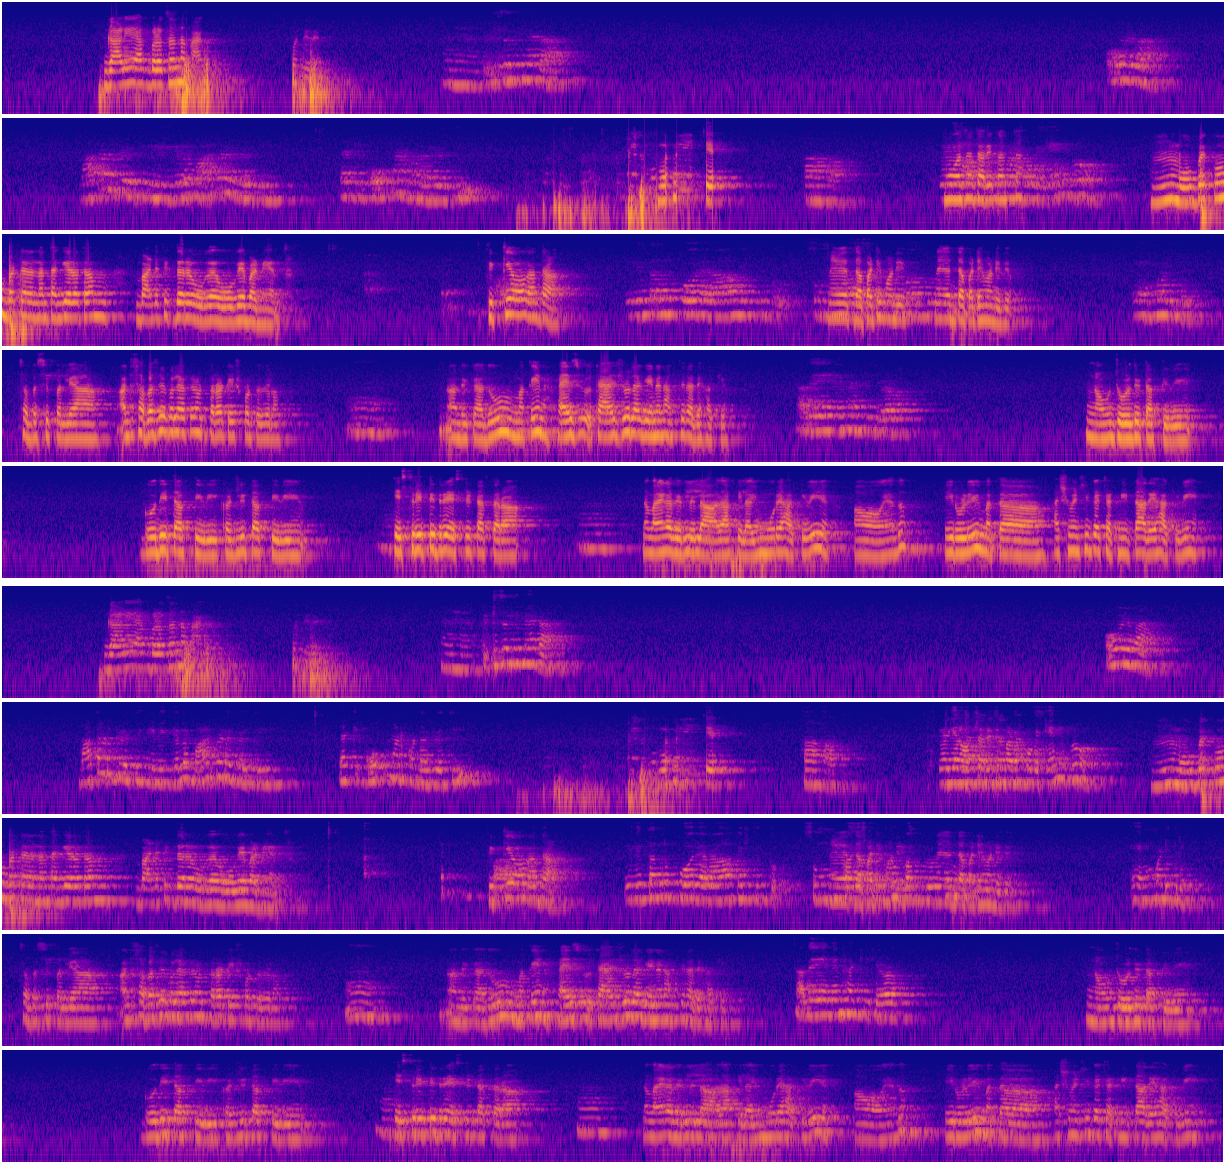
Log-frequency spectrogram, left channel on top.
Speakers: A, on the left; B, on the right.
A: ಗಾಳಿ ಯಾಕ್ ಬರುತ್ತಂದ ನಮ್ ಬಂದಿದೆ.
B: ಹ್ಮ್ ಹ್ಮ್ ಇಟ್ಟು ಜಲ್ದಿ ಮ್ಯಗ. ಓಯವ. ಮಾತಾಡು ಗೆಳ್ತಿ ನೀನ್ ಹಿಂಗೆಲ್ಲಾ ಮಾಡ್ಬೇಡ ಗೆಳ್ತಿ ಯಾಕೆ ಕೋಪ ಮಾಡ್ಕೊಂಡಾಗಿಳತಿ.
A: <unintelligible>
B: ಹಾ ಹಾ ಇವಾಗ್
A: ಮೂವತ್ತನೇ
B: ಏನ್ ಆಪ್ಷನ್
A: ತಾರೀಕು
B: ಎಂಟ್ರಿ
A: ಅಂತ
B: ಮಾಡಕ್ ಹೋಗಬೇಕೇನಿಬ್ರು.
A: ಹ್ಮ್ ಹೋಗ್ಬೇಕು ಬಟ್ ನನ್ ತಂಗಿ ಏಳತಾಳ್ ಬಾಂಡೆ ತಿಕ್ದರೆ ಹೋಗೆ ಹೋಗೇ ಬನ್ನಿ ಅಂತ.
B: <unintelligible>
A: ತಿಕ್ಕಿ
B: ಪಾಪ್
A: ಹೋಗಂತಾಳ.
B: ಹುಡ್ಗಿ ಇಲ್ಲಿತ್ತಂದ್ರ ಪೋರ್ ಏರಾಮ್ ಇರ್ತಿತ್ತು. ಸುಮ್
A: ನಾ ಇವತ್
B: ಕಾಲೇಜ್ಗೆ
A: ದಪಾಟಿ
B: ಹೋಗುದು
A: ಮಾಡಿ
B: ಬಂದ್ ಬಿಡುದು
A: ನಾ ಇವತ್ ದಪಾಟಿ ಮಾಡಿದೀವಿ
B: ಹೆಂಗ್ ಮಾಡಿದ್
A: ಸಬ್ಬಸಿ ಪಲ್ಯ ಅದ್ ಸಬಸಿ ಪಪಲ್ಯಾಕ
B: ಹ್ಮ್
A: ಒಂತರ ಟೇಸ್ಟ್ ಕೊಡ್ತದಲ್ಲ.
B: ಹ್ಮ್
A: ಅದಕ್ಕೆ ಅದು ಮತ್ತೇನ ಕ್ಯಾಸ್ ಕ್ಯಾಶುವಲ್ ಆಗಿ ಏನೇನ್ ಹಕ್ತಿರಾ ಅದೇ ಹಾಕಿನ್.
B: ಅದೇ ಏನೇನ್ ಹಾಕಿ ಹೇಳು.
A: ನಾವು ಜೋಳದ ಇಟ್ಟಾಕ್ತಿವಿ. ಗೋಧಿ ಹಿಟ್ಟ ಹಾಕ್ತಿವಿ ಕಡ್ಲಿಟ್ಟ ಹಾಕ್ತಿವಿ
B: ಹ್ಮ್
A: ಹೆಸ್ರಿಟ್ಟಿದ್ರೆ ಹೆಸ್ರಿಟ್ ಟಸ್ತರ
B: ಹ್ಮ
A: ಮನ್ಯಗದ್ ಇರ್ಲಿಲ್ಲ ಅದ್ ಹಾಕಿಲ್ಲ ಈ ಮೂರೆ ಹಾಕಿವಿ ಹ ಏನದು.
B: ಹ್ಮ್
A: ಈರುಳ್ಳಿ ಮತ್ತ ಹಸಿಮೆಣ್ಸಿನ್ಕಾಯಿ ಚಟ್ನಿ ಇತ್ತ ಅದೇ ಹಾಕಿವಿ.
